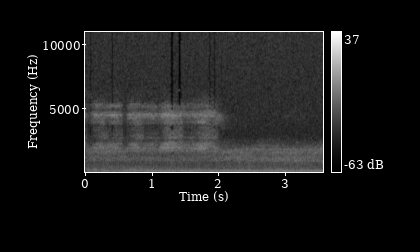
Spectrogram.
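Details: Bald eagle at its Big Bear Valley nest, where a mated pair lives, captured by a live nature cam at 22:36 on 06/04/2024: a long, thin, high squeal run for about two seconds, then only low mechanical hum and breeze.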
